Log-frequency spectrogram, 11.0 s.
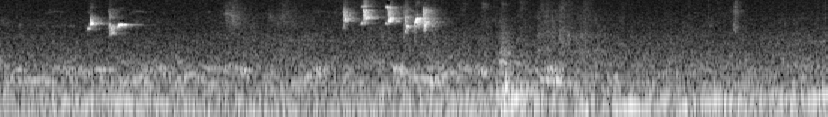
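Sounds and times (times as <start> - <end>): songbird chirping: 0.0 - 6.7.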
